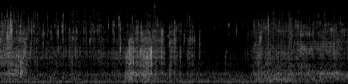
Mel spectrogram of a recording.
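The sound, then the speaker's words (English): Wet, squelchy water sounds from soggy peat bog ground more than 50 centimetres deep, with a steady trickling hiss and several louder splashy bursts over a few seconds. “We're on a bog. We're standing here, you can see water pretty quickly. Yeah. It's pretty wet.”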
